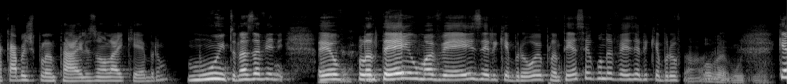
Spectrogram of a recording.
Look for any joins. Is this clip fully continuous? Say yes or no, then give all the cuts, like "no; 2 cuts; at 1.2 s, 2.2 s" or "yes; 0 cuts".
no; 2 cuts; at 3.2 s, 6.8 s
